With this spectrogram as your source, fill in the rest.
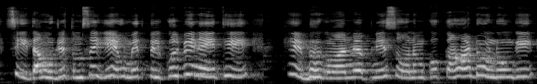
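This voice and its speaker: A woman's voice: extremely high pitch, takes it slowly, pushed and bright, exaggerated voice. A woman doing a frantic, scolding village mother. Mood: distraught. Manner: scolding, distraught.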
